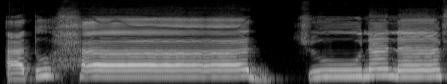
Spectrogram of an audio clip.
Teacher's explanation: اس کو مد لازم کلمی مستقل کہیں گے، اور اس مد کو ہم نے 6 حرکات کھینچنا ہے۔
